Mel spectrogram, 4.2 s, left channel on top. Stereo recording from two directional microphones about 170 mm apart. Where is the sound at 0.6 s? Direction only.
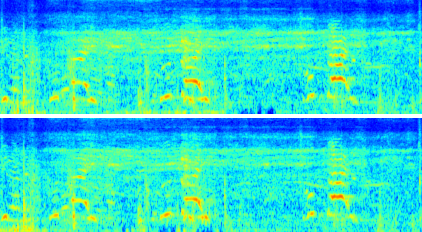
55° right (ahead or behind).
